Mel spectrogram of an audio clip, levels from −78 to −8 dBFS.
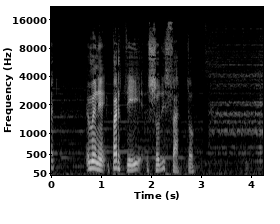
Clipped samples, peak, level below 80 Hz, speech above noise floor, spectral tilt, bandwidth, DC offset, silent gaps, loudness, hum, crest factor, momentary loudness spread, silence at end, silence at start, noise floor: under 0.1%; -12 dBFS; -66 dBFS; 28 dB; -3.5 dB/octave; 15.5 kHz; under 0.1%; none; -30 LUFS; none; 22 dB; 23 LU; 0 s; 0 s; -59 dBFS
